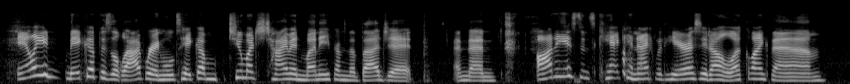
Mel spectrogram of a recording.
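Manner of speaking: whiny complaining voice. Reading out objections a post tried to head off: mock whiny voice. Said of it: "whiny voice again, here we go".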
